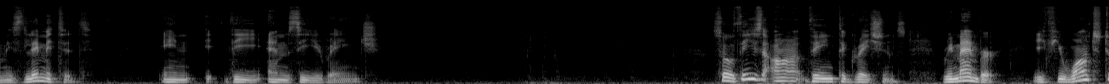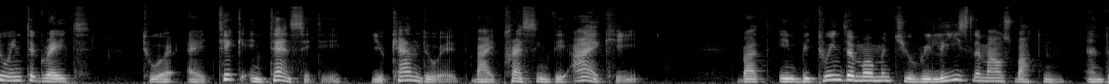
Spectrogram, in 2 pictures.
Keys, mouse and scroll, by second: 0.1 click, 1.1-2.3 middle drag, 12.8 click, 17.8 right click, 18.1-19.5 drag, 19.5-22.1 right drag.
